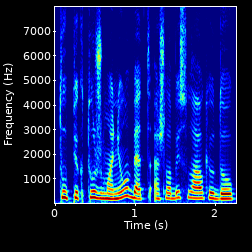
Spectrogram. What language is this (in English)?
Lithuanian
